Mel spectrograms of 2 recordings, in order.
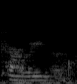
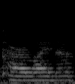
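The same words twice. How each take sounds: First: The name is pronounced the European way. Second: The name is pronounced the American way. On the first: "in Europe it's Carolina" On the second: "She says she was American, so she called herself Carolina"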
